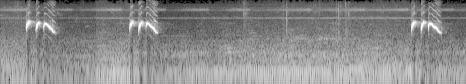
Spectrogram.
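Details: A female Red-whiskered bulbul kept in a cage calls to stimulate other birds to sing: three separate phrases of three rapid, bright whistled notes, each falling at the end, spaced several seconds apart, over a thin steady hum.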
